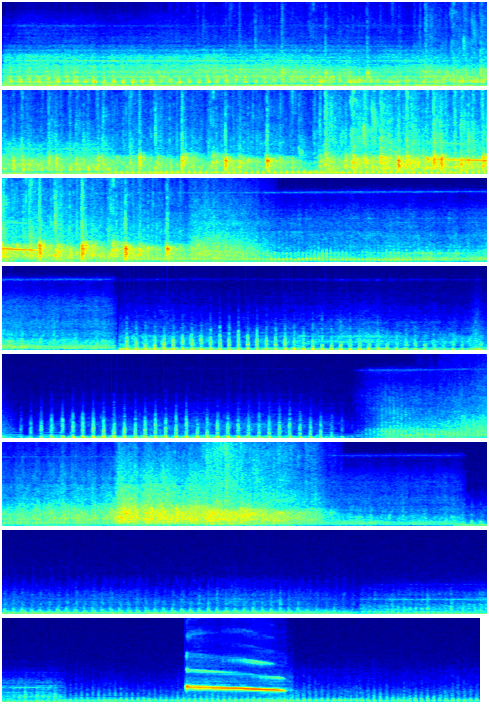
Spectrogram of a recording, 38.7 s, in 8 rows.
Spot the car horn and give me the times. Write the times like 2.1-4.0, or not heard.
not heard.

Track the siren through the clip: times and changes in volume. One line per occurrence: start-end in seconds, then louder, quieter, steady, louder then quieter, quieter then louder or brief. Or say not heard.
not heard.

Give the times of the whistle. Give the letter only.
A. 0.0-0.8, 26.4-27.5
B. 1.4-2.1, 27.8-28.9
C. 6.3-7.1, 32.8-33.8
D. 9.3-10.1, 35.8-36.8
D.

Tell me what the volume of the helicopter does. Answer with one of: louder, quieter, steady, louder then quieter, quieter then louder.
quieter.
